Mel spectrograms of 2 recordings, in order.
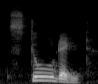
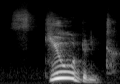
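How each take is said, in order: First: The first syllable sounds like 'stoo'. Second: The first syllable sounds like 'styoo'. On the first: The speaker calls it wrong. "generally we all say student" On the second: The speaker calls it right. "it should be pronounced as student ... there is year here"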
